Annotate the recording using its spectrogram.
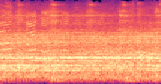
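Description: Background music: a choir singing, with many voices holding sustained notes.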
